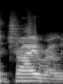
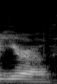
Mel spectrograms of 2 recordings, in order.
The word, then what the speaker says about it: gyro: give this a shot it's a gyro not a Euro oh have you had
